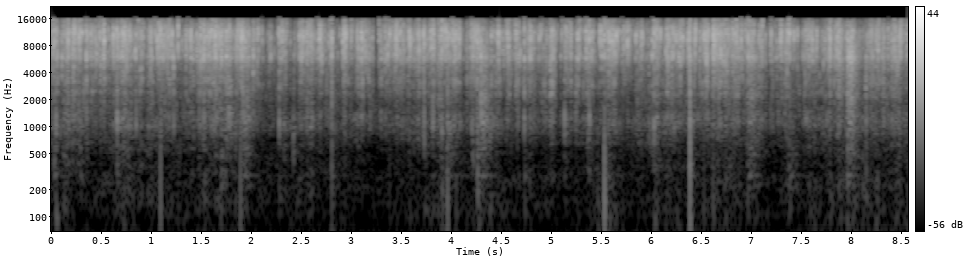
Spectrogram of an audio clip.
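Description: Fingertips with red nails pinch and pop individual air bubbles on a clear plastic bubble wrap sheet held up over a table. The result is a steady, bright crinkling hiss broken by sharp, quick pops that die away fast, with almost no low end.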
